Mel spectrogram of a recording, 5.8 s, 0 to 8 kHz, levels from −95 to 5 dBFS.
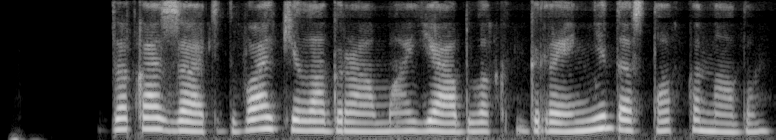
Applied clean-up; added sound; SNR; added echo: neural mask model DeepFilterNet 3.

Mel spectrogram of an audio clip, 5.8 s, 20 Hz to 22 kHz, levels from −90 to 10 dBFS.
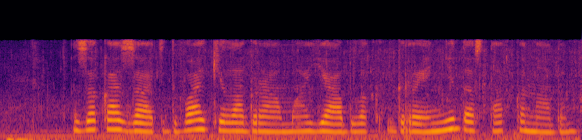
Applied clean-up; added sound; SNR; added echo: none; Engine; 16 dB; none.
